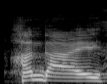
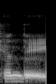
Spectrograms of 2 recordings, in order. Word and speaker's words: Hyundai: Hyundai pronunciation.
